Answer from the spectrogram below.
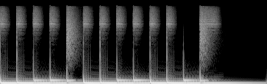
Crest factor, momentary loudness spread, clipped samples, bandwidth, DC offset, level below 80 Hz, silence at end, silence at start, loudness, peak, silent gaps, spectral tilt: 8 dB; 3 LU; under 0.1%; 16 kHz; under 0.1%; -8 dBFS; 0 s; 0 s; -11 LUFS; 0 dBFS; none; -5 dB/octave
